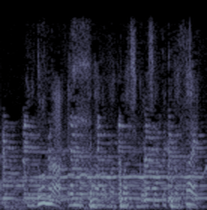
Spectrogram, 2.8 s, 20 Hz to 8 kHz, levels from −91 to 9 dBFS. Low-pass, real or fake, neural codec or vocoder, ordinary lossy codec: 7.2 kHz; real; none; none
